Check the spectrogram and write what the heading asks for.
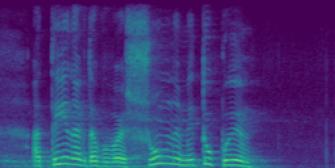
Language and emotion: Russian, angry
